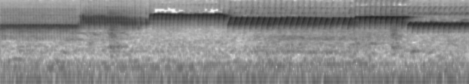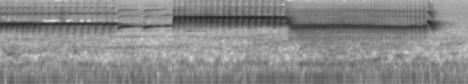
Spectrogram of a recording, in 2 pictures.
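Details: Belgian canary in strong, continuous song for warming up other canaries: long rolling tours held at one pitch then jumping higher or lower, from low buzzy rolls to bright high trills, with a brief pause near the end.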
